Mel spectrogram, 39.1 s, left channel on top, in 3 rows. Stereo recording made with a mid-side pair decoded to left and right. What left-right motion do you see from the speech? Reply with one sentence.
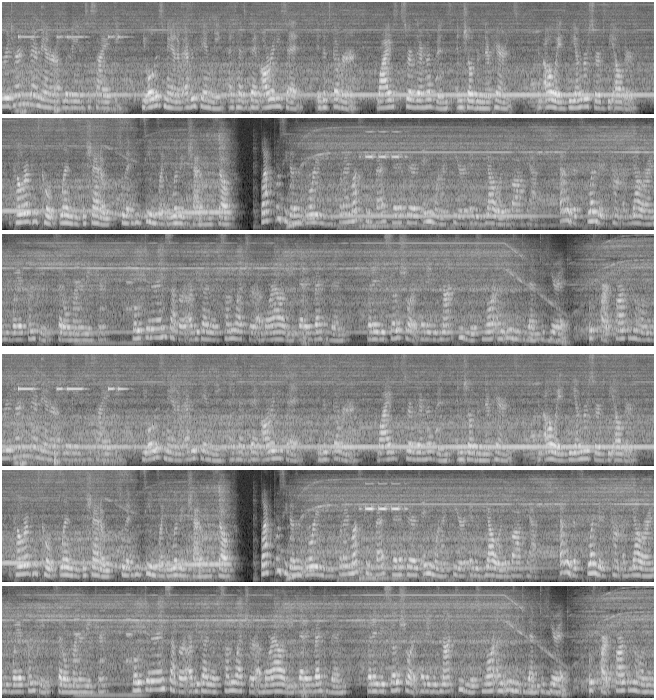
In this clip you hear the speech move to the right.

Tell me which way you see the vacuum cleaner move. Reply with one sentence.
You can hear the vacuum cleaner stay in one place.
